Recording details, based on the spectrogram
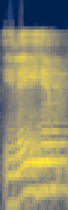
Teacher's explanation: ہم میں میم ساکن پہ اظہار شفوی ہے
